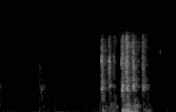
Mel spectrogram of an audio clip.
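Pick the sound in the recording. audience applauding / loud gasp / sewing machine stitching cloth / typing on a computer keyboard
typing on a computer keyboard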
